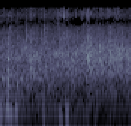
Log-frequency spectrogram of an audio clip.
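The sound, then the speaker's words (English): An audience applauds after a song, a dense wash of many hands clapping at an even, sustained level for the whole stretch, with no single claps standing out. “Now you guys can clap.”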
